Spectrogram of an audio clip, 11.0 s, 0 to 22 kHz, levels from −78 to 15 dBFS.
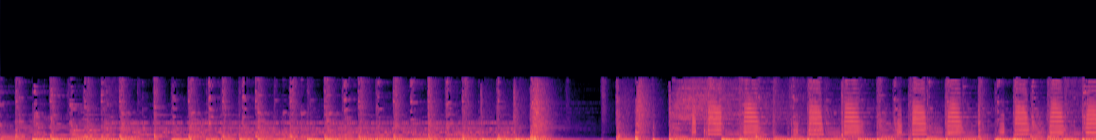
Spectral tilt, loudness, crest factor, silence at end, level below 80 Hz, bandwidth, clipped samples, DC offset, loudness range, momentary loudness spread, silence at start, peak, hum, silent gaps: -5 dB/octave; -15 LUFS; 14 dB; 0 s; -20 dBFS; 10.5 kHz; under 0.1%; 0.4%; 2 LU; 5 LU; 0 s; 0 dBFS; none; none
